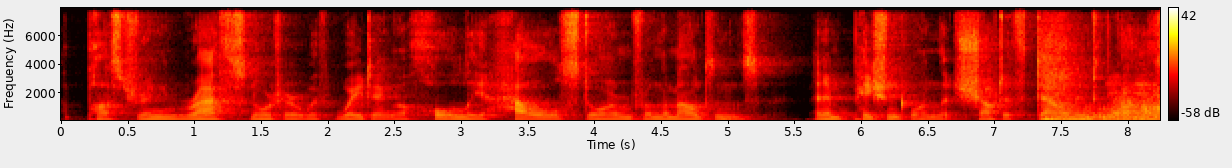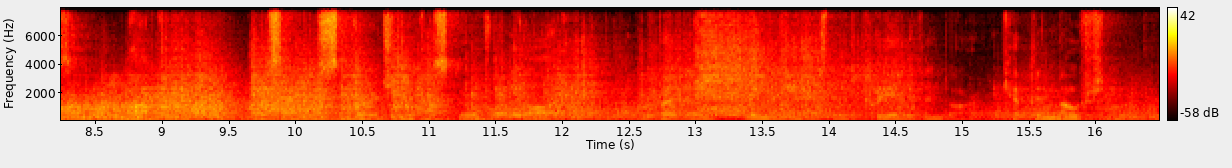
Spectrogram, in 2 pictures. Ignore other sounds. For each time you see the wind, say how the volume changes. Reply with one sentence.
The wind can be heard from 7.3 to 16.4 s, getting quieter.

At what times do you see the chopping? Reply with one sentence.
You can't hear the chopping here.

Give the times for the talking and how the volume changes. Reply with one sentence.
The talking can be heard from 0.0 to 16.2 s, at a steady volume.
